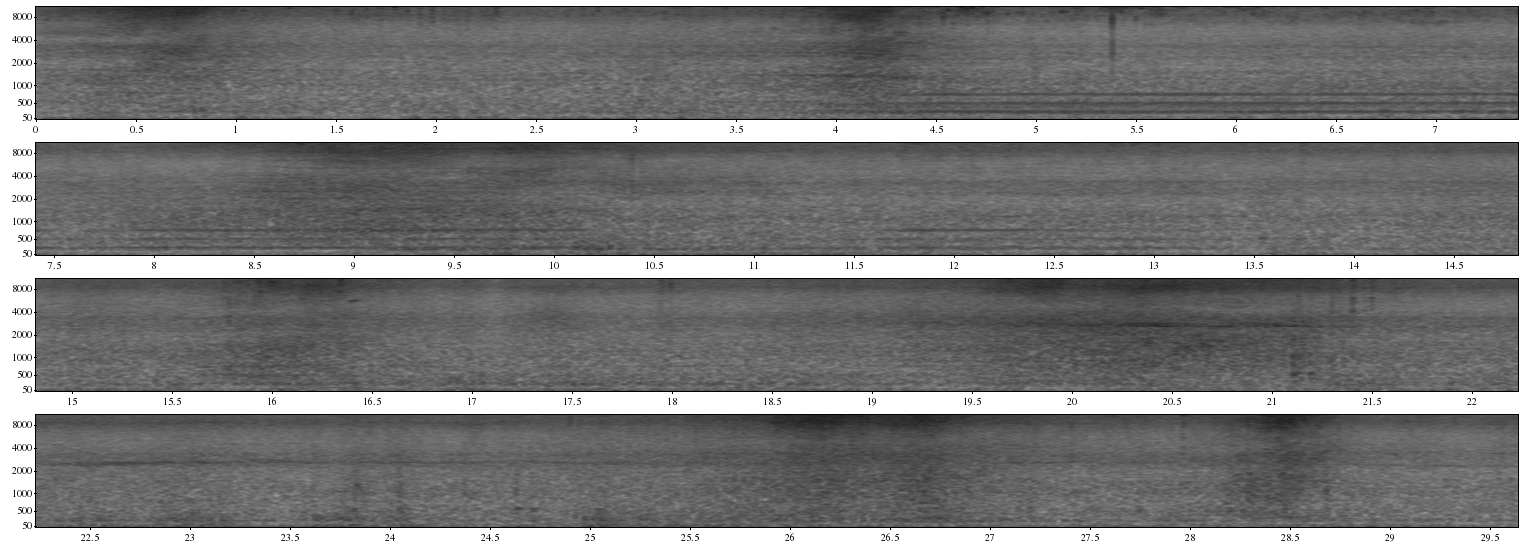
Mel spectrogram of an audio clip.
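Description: Motorbike engines hum steadily as riders pass along a road.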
